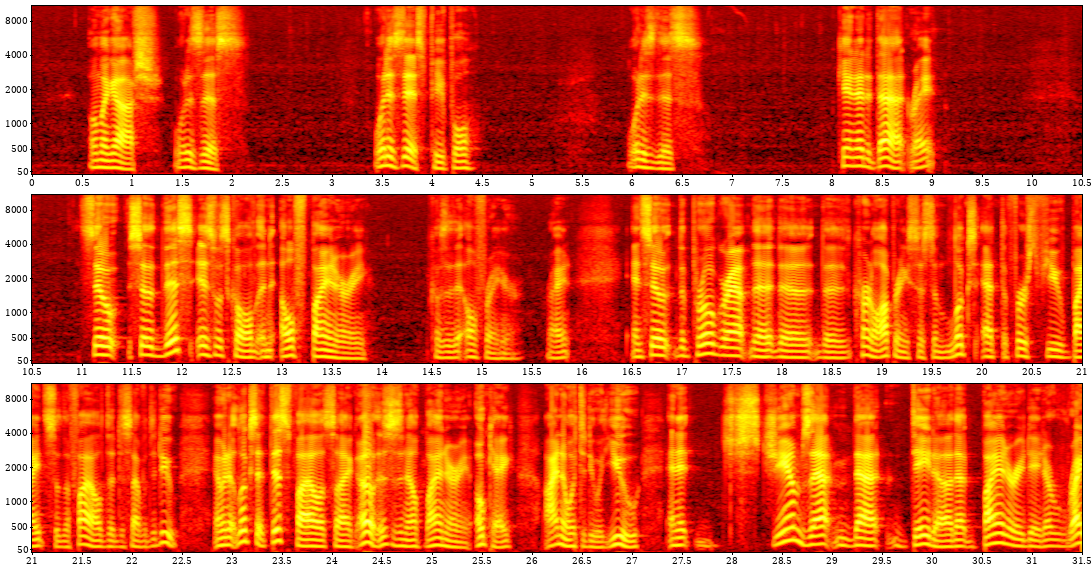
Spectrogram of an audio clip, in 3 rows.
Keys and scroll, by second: 1.8-11.8 typing, 14.4-17.0 typing.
